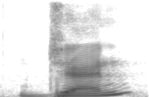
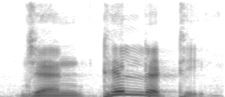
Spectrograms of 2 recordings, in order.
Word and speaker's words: gentility: Gentility. Gentility. Stress is on TIL. And I tell you once again, it is not pronounced as it. It is pronounced as a T. Gentility.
